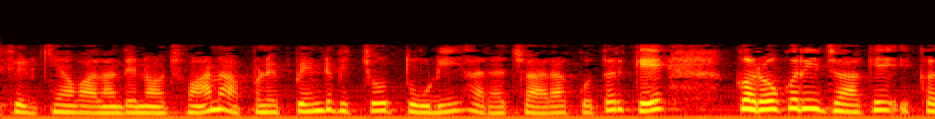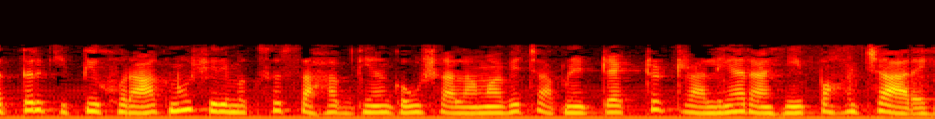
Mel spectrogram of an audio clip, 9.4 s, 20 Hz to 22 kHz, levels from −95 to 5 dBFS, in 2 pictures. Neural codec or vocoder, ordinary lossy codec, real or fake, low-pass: none; none; real; 5.4 kHz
